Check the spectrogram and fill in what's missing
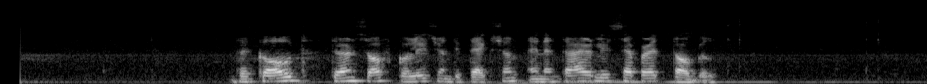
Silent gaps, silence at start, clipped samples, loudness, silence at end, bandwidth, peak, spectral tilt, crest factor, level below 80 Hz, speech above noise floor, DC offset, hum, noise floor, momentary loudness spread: none; 2.3 s; under 0.1%; -21 LUFS; 1.6 s; 10.5 kHz; -4 dBFS; -8 dB/octave; 20 dB; -52 dBFS; 35 dB; under 0.1%; none; -55 dBFS; 13 LU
